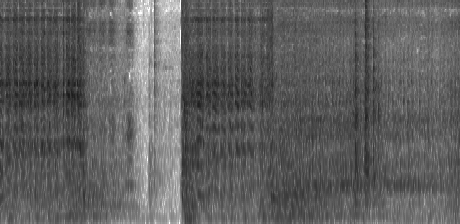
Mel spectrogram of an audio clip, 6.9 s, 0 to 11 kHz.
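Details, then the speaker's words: Atomic 4 boat engine started unchoked via the solenoid: short crank, then a steady, even idle with no misses; sounds much better, needs a new gasket. "I didn't choke it so you wanna talk about a big difference yeah I gotta make a new gasket for that oh it sounds so much better"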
